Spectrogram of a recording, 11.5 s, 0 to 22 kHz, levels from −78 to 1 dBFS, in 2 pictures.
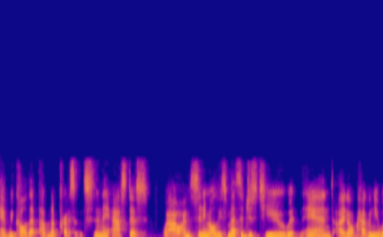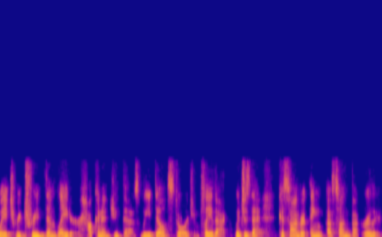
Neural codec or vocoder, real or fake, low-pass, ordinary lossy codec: codec, 16 kHz, 1.1 kbps, Voila-Tokenizer; fake; 7.2 kHz; MP3, 64 kbps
